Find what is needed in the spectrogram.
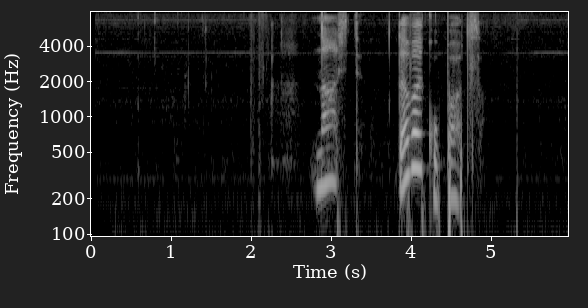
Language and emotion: Russian, sad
